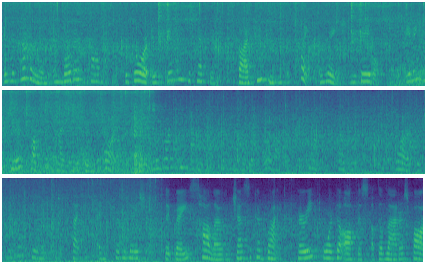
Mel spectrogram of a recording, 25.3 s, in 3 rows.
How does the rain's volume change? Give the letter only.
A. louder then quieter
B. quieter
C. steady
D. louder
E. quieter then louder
B.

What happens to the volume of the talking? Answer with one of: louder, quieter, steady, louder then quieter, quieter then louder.
quieter then louder.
